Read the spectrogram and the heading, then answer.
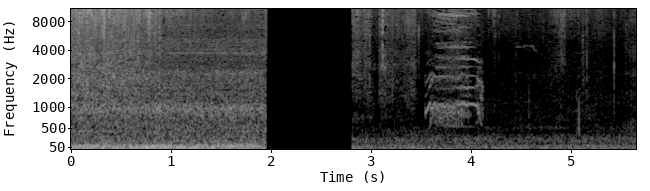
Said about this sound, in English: Now actually watching as some seagulls nibble at what I threw up.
